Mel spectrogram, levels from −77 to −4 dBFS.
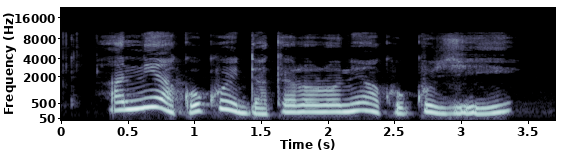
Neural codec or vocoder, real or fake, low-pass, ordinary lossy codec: none; real; 9.9 kHz; AAC, 64 kbps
